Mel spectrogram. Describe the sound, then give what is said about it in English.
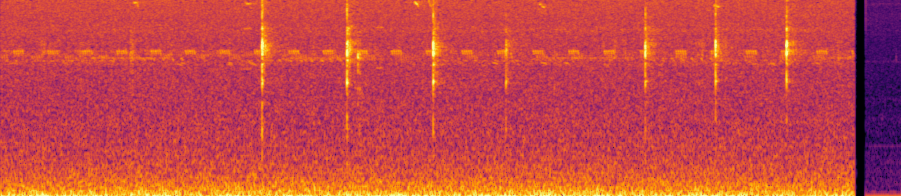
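Sharp, sparse clicks from an eland, about eight of them at irregular intervals, standing out faintly over a steady hiss of background noise, with no voices. “But let's go ahead and listen to the sounds of an eland.”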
